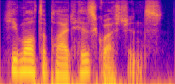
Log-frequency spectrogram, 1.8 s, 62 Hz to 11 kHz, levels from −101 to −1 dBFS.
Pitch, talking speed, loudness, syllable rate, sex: 115 Hz, 135 wpm, -18 LUFS, 4.4 syllables/s, male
